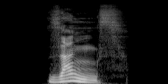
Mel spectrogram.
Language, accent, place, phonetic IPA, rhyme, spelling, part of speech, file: German, Germany, Berlin, [ˈzaŋəs], -aŋəs, Sanges, noun, De-Sanges.ogg
- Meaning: genitive singular of Sang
